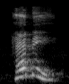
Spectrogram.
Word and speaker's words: Henny: say this henis H who Henny oh Henny so I said it right first okay like a PNY H Henny is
